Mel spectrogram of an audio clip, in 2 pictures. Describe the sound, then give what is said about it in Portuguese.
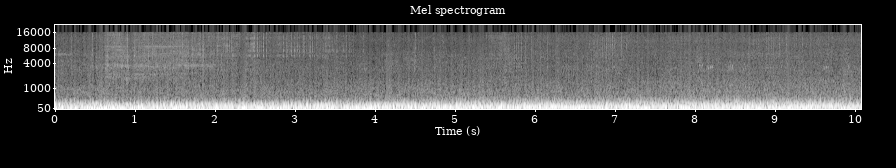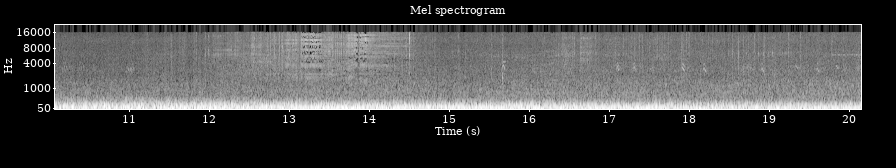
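A steady, soft wind blows gently past by a large baobab tree without pause, a low continuous rumble filling the air with no voices, holding an even level from start to finish. “O vento sopra gentilmente, passando por nós.”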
